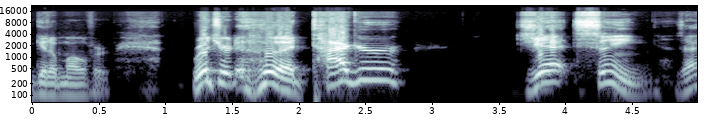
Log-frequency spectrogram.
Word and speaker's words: Tiger Jeet Singh: Richard Hood, Tiger Jet Singh. Is that how you say it? Tiger Jeet Singh.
